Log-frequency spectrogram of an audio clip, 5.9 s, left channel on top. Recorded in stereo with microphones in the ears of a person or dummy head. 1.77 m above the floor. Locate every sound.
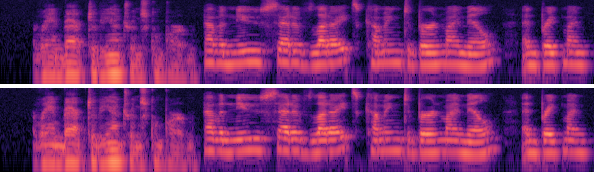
0.3 s a man speaking: 50° right (ahead or behind), 0.9 m
2.0 s a woman speaking: 15° right (ahead or behind), 1.3 m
